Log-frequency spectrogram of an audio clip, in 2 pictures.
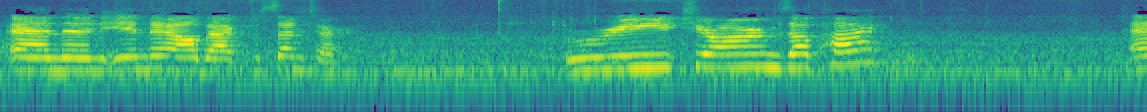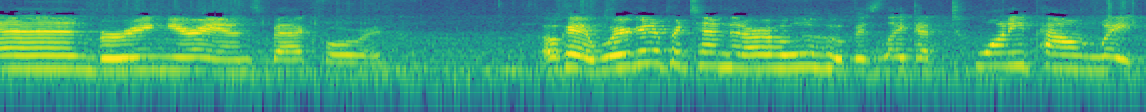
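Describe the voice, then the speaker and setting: A woman's voice: sits high, sharp tone, a little hiss or hum. A woman leading a live chair yoga class, cueing breaths and moves in a playful, encouraging way. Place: class room with group.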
